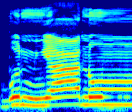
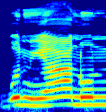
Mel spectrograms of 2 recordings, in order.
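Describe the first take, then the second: First: The word ends with a nasal m sound. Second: The word ends with a plain n sound. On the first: The speaker calls it right. "सही है बुनियानुम" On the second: The speaker calls it wrong. "बुनियानुन कहना गलत है"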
